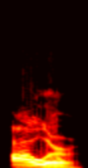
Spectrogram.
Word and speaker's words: hour: Karena hour itu cara pengucapannya itu adalah hour. Hour berarti dimulai dari huruf A cara pengucapannya.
